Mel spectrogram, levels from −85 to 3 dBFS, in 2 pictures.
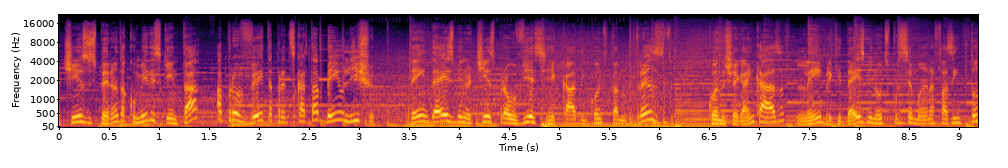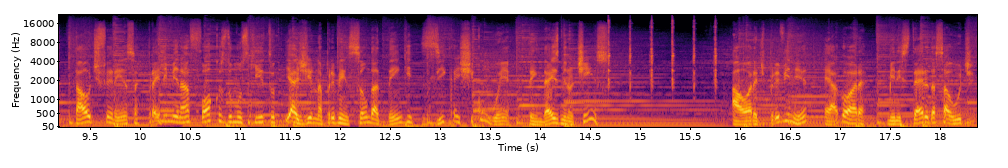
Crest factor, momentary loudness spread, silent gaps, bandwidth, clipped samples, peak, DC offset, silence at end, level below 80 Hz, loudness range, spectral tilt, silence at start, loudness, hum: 10 dB; 6 LU; none; 20 kHz; under 0.1%; 0 dBFS; under 0.1%; 0 s; -26 dBFS; 3 LU; -5 dB/octave; 0 s; -12 LUFS; none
